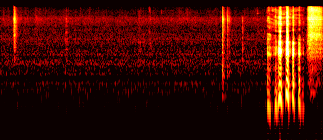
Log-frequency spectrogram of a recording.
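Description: A man laughs briefly near the end, a quick run of about six 'ha' pulses, after a few faint clicks in a quiet room.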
